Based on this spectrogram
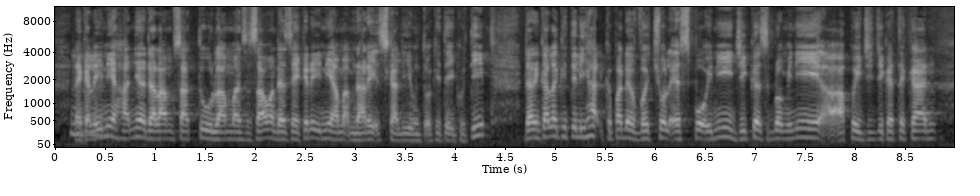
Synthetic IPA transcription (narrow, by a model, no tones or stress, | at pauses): dankalainĩɦaɲãdalamsat̪ulamãns̬əsawandansajakiɾainĩamat̪̚mənaɾɪk̚sə̥kaliunt̪ʊkːit̪aikut̪i | dankalawk̬it̪aliɦat̪̚kəpadavət͡ʃuəlɛspoinĩd͡ʒikəsəbəlʊminḭ̃a̰pəid͡ʒid͡ʒikat̪akan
